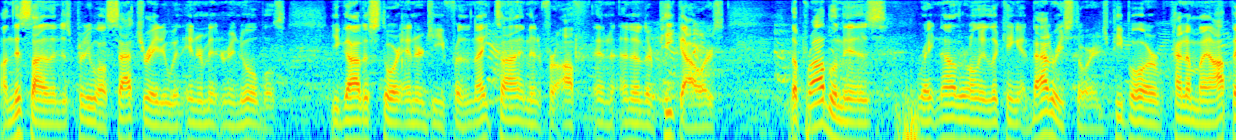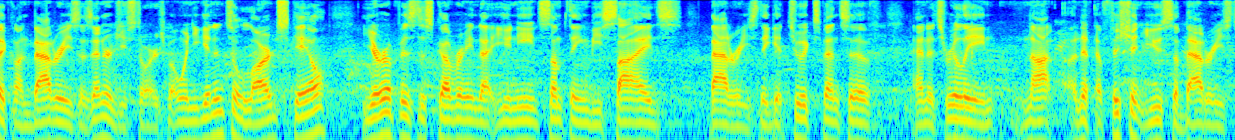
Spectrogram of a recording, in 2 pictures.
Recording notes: the GreenBiz team reports on the ground from the VERGE Hawaii 2017 conference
